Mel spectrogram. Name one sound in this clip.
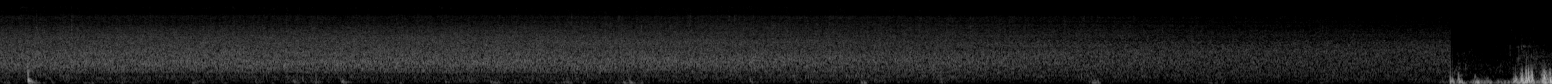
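A small stream rushes over rocks.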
